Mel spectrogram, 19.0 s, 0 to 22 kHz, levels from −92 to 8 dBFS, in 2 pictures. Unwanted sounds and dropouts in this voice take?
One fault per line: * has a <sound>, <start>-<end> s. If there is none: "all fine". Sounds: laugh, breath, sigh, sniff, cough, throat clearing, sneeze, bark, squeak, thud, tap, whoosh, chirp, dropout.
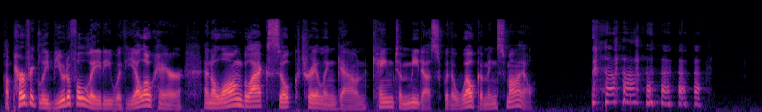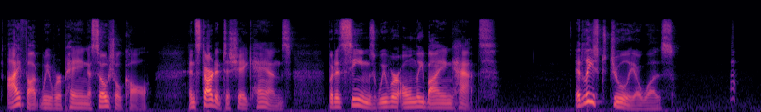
* has a laugh, 7.4-8.9 s
* has a laugh, 18.6-18.8 s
